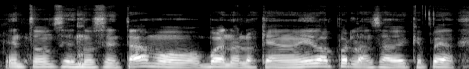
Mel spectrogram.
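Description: A young man with a Honduran accent, telling a rambling story among friends with many halting restarts, recorded on a phone. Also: medium pitch, steady tone, dark tone. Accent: Honduran Spanish. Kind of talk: casual chat.

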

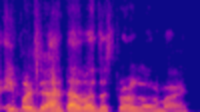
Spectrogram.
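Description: A woman with a Costa Rican accent recounting dreams in casual chat, animated and swearing freely, slipping into English. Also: high-pitched, unhurried. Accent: Costa Rican Spanish.

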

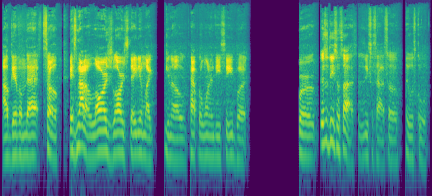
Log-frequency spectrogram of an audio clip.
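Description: A man's voice: mid-range voice, moderate pace, a bit bright, rough recording. An American man hosting a podcast, chatting casually in a colloquial, slangy way. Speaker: podcast and reaction video host. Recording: clear background noise.

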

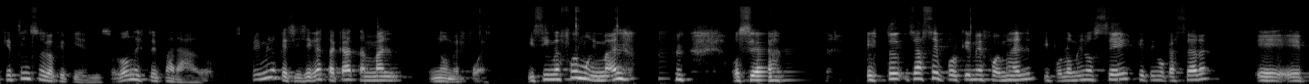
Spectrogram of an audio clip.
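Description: On a radio program, a woman psychologist with a Rioplatense accent responds to questions by asking herself rhetorical ones and thinking them through. Her voice is warm and on the low side.

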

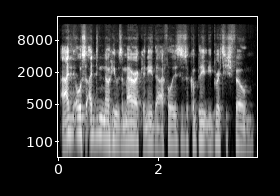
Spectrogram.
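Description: A man with a somewhat low voice talks casually on a film podcast. He is hesitant and searches for his words, filling the gaps with "uh" and "um". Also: fairly even intonation, rapid-fire, fairly bright tone. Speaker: podcast co-host. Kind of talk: casual film review chat.

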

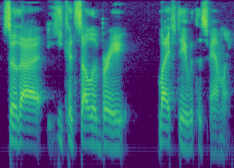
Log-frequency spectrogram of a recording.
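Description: Brief: male podcast co-host, lowish voice, casual, easily amused. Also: a little slow, clear, resonant tone. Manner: laughs often, animated bursts of excitement. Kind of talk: casual chat.

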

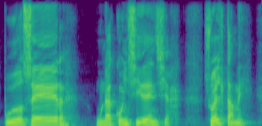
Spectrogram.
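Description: A man's voice: on the high side, takes it slowly, voice pushed up. A man voicing a frightened pleading woman adviser. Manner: pleading, indignant. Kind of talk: dramatic storytelling.

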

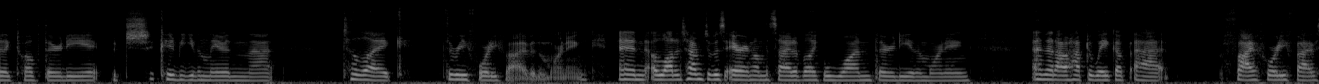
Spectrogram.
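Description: A young woman hosting a casual solo podcast, sounding tired and stuffy-nosed, talking in an informal, rambling and emphatic way. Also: a little high. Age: young adult. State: tired, congested. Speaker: podcast host.

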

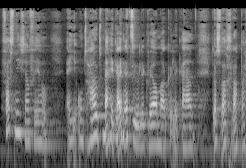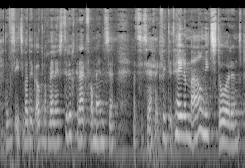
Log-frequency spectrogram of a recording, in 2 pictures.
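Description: A woman coach hosting her own podcast who speaks gently and openly in a reflective monologue, stutters now and then, and swaps in other words. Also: on the low side, a little fast, big-room sound.

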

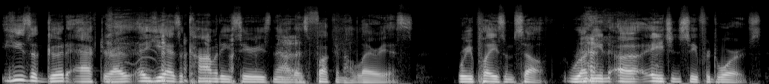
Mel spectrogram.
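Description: A man's voice: medium pitch, moderate pace, mellow, no echo, studio quality. A man co-hosting a podcast in crude, casual chat, ranting with lots of swearing and laughing often. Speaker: podcast co-host.

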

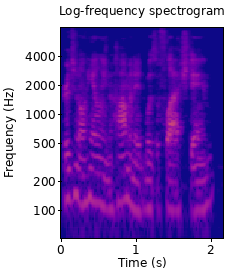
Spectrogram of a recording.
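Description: Laid-back man with a lowish voice. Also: steady tone, quick pace, gravelly, husky, poor audio. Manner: laid-back, offhand remarks. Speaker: podcast co-host. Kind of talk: casual chat.

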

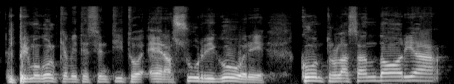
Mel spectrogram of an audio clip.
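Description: A man's voice: a little high, moderate pace, no echo. Dry-sounding male sports radio host. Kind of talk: conversational sports radio presenting.

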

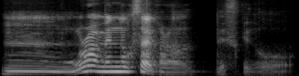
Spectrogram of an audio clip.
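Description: A man's voice: fairly low pitch, big pitch swings, normal speed, darkish tone, lo-fi sound. A man with a Kansai Japanese accent hosting a casual podcast chat, laid-back, with many short backchannel replies. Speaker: podcast host.

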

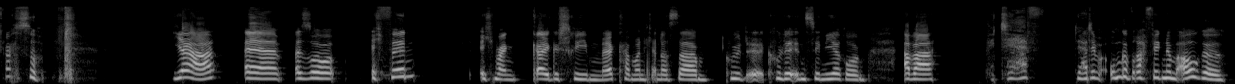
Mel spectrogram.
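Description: A woman's voice: high voice, moderate pace, a bit bright, no echo, clean studio sound. A young woman with a laid-back, slangy way of talking, chatting and telling a short campfire story.

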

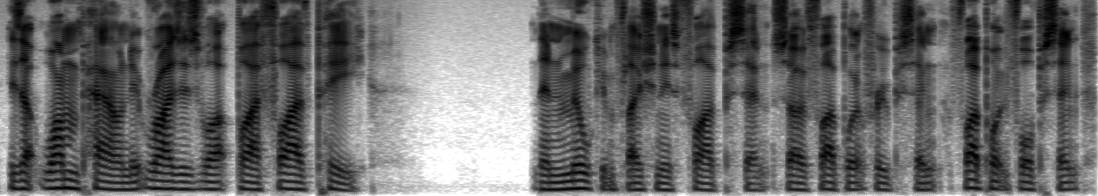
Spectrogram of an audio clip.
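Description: A man's voice: medium pitch, dry recording, clean studio sound. A British man hosting a casual, rambling commentary on the news in a nasal voice, congested from a sinus infection, blunt and sweary. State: blocked nose from sinus infection. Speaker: host.

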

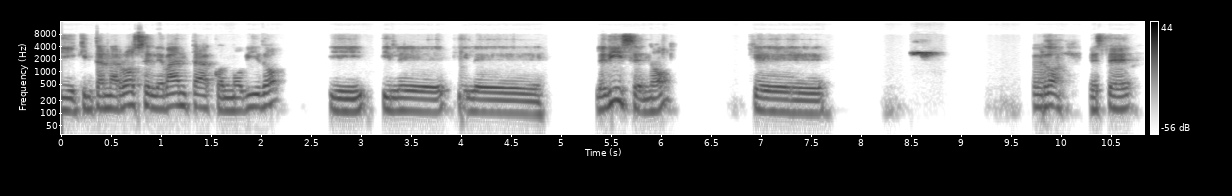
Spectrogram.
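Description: Animated man retelling history. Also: fairly high pitch, lo-fi sound. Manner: animated retelling, acting out dialogue, frequent "¿no?" tags and fillers. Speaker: history storyteller. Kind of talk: conversational history storytelling.

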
